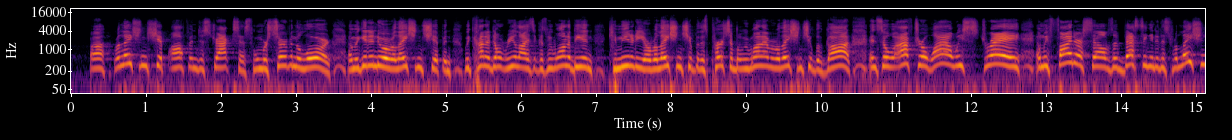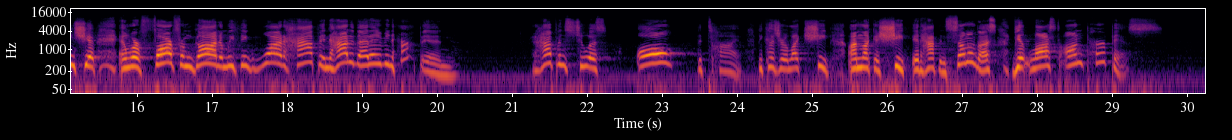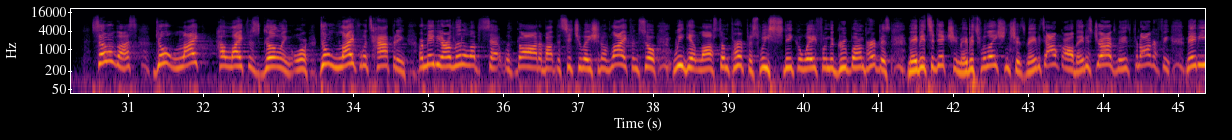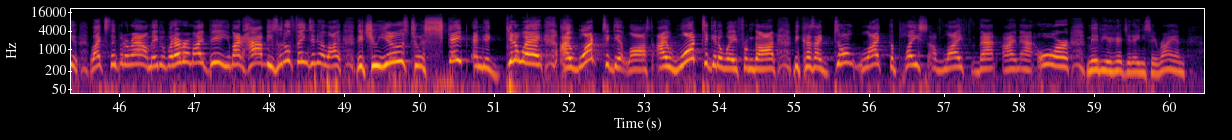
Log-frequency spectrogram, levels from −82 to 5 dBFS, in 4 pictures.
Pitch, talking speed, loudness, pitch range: 280 Hz, 215 wpm, -21 LUFS, 250-315 Hz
